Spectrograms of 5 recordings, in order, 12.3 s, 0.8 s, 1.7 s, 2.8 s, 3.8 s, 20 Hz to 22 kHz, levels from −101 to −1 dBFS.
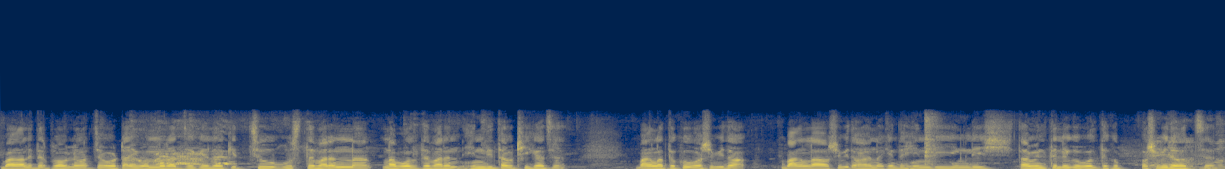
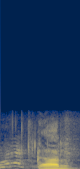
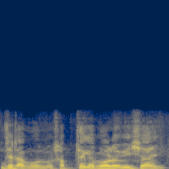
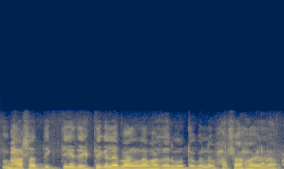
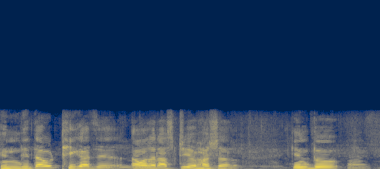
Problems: constant background noise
